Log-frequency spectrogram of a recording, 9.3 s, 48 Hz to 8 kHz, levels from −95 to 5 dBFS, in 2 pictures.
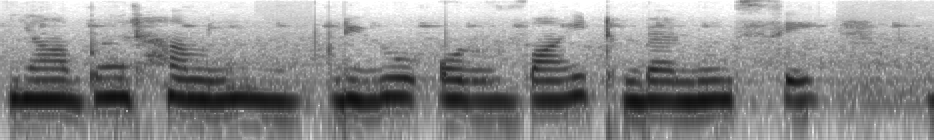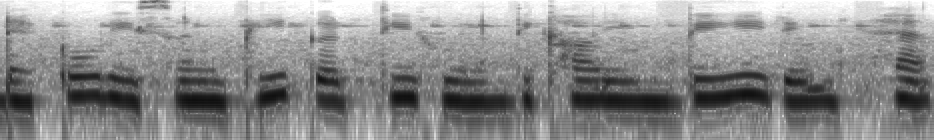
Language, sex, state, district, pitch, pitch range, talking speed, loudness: Hindi, female, Punjab, Fazilka, 210 Hz, 205-225 Hz, 105 wpm, -11 LUFS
